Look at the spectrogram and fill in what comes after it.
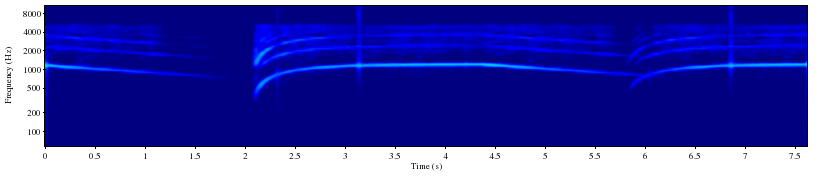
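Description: Police siren wailing. Each wail rises quickly, holds its high pitch, then slides slowly down, repeating about every four seconds. One wail fades out and, after a short break about two seconds in, the cycle starts again.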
